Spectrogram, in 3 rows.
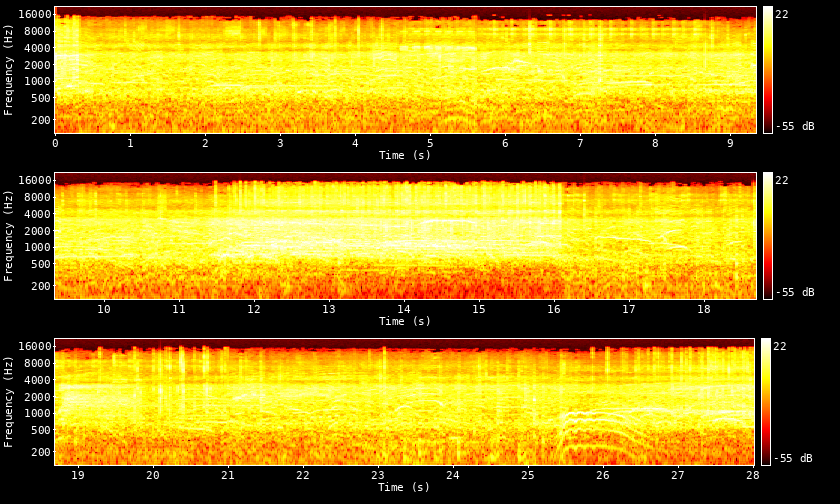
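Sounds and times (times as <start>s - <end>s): crowd yelling and cheering: 0.0s - 28.0s
stadium crowd talking: 0.0s - 28.0s.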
